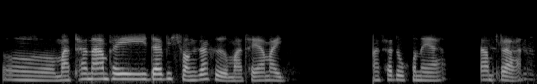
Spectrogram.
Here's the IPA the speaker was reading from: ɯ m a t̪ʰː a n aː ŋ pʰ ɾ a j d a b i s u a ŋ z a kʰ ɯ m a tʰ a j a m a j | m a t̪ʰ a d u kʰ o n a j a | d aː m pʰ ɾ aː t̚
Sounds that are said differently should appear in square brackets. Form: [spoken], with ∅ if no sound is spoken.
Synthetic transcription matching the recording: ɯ m a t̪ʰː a n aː [m] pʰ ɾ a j d a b i s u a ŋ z a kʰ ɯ m a tʰ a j a m a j | m a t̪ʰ a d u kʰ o n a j a | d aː m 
